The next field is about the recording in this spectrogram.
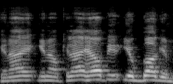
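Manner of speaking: ordinary delivery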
